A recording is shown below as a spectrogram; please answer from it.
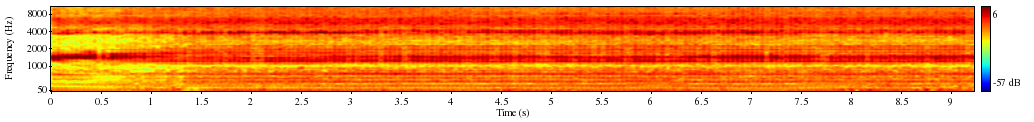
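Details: Bolens HT-23 tiller, hot and idling, with loose bolts letting the unit slide side to side: fast, uneven metallic chatter about three times a second over the engine beat; loose exhaust or mounting rattle, with a whine and a leak also noted.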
